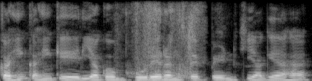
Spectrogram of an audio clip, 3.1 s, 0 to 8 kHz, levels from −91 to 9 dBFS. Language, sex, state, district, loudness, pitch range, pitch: Hindi, male, Jharkhand, Garhwa, -17 LUFS, 145-150 Hz, 150 Hz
